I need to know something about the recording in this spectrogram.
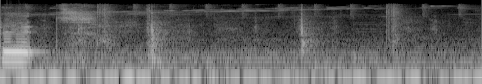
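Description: A table knife cutting through a soft bread sandwich, with a few short clicks as the blade meets the plate.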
